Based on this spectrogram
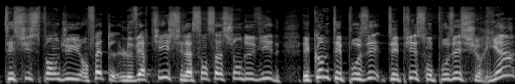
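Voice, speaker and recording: A man preaching a sermon as pastor, telling a personal story with lively shouts and playful asides. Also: very high voice, a little fast. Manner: animated storytelling, acts out scenes with shouts.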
